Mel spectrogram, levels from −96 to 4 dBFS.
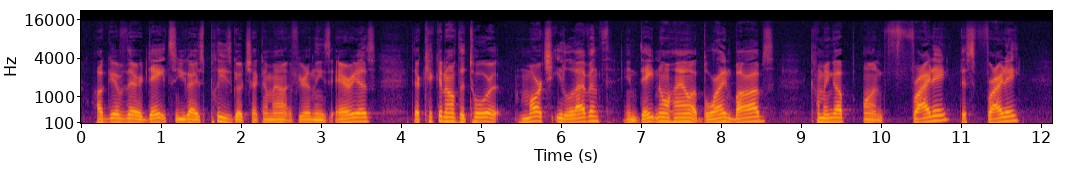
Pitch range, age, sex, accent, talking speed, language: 115-155 Hz, 30-49, male, American, 175 wpm, English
